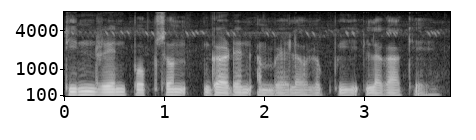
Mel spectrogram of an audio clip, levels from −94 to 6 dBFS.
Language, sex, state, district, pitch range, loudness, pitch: Hindi, male, Arunachal Pradesh, Papum Pare, 90-100 Hz, -18 LUFS, 95 Hz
